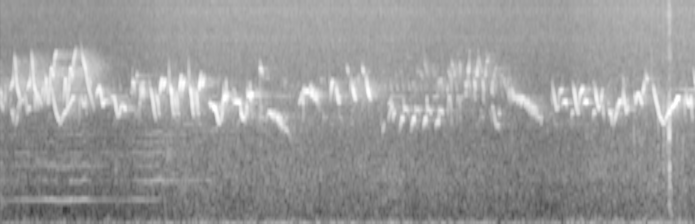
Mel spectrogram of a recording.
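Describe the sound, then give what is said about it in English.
A male purple finch on its nesting territory in July sings a long, rapid, run-on warble of sweet twittering notes, continuous for several seconds, in a transitional boreal woods of conifers and deciduous trees, over a quiet outdoor background with a faint low hum at first. “That's a very sweet song of a purple finch.”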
